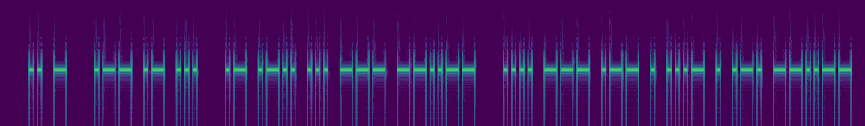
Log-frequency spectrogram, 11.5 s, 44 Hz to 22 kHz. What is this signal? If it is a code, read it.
Morse code, heard as a keyed tone, about 22 wpm, 700 Hz. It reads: IT WAS ALSO, HOWEVER,
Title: Sentences from Top 1400 Words 22wpm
